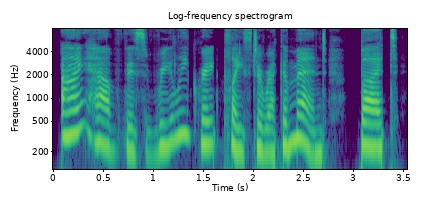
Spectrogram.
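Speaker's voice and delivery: lightly voiced chatty young receptionist; bright friendly young woman. A narrator's reading. Erica voiced in the story.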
